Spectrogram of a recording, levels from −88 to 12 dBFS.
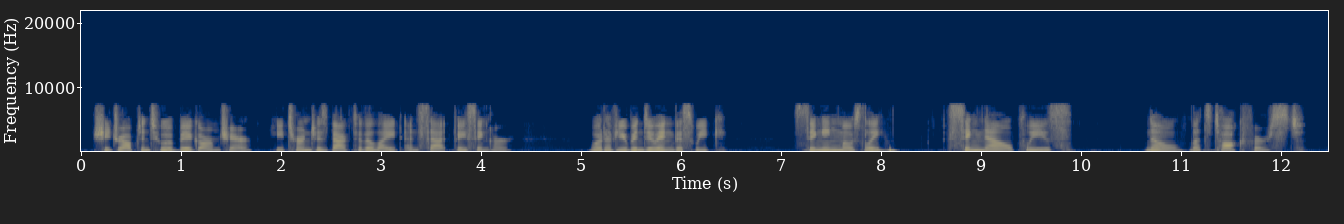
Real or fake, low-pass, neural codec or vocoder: real; 7.2 kHz; none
